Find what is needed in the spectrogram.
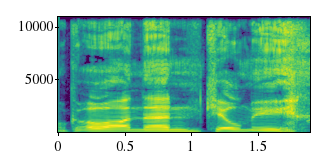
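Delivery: large, resonating voice. Retelling Boon's answer when threatened with a sword, Boon's big deep resonating voice. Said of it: "big, deep, resonating voice".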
